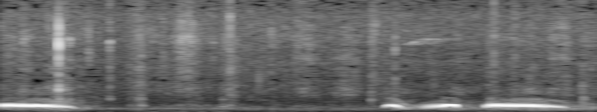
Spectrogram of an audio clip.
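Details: Low coo from a spotted dove used as a decoy in an Indonesian luring session: a long falling coo ends, then after a pause comes a fresh phrase of two clipped notes and a drawn-out coo.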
